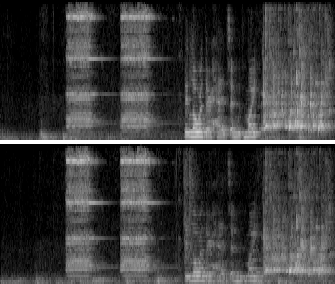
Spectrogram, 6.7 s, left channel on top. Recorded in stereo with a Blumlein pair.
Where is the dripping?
25° left, 2 m.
